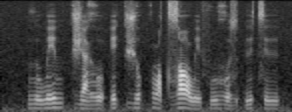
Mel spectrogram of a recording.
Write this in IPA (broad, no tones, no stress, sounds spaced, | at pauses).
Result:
ð u w e β ɨ k ʒ a ɣ o ʔ e k ʒ o k β ɐ tˤ zˤ e w e f u ɣ o z ʔ ɨ t͡s ɨ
